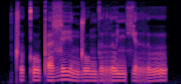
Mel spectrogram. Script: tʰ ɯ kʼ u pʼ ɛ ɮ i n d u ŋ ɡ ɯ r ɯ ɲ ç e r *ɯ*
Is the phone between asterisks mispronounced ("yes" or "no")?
no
